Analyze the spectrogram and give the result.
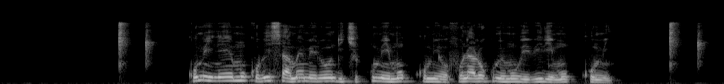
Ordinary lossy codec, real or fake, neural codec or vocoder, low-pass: none; real; none; 7.2 kHz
